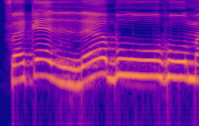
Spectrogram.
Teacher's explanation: ശ്രദ്ധിക്കണം ട്ടോ ഫക ദാലിന്റെ മുകളിൽ ശ്രദ്ധയുണ്ട് ഒന്ന് കനപ്പിച്ച് ഓതി കൊടുക്കുക ഫകബു ബിന്റെ കൂടെ വൗ മദ് വന്നിട്ടുണ്ട് രണ്ടനക്കം നീട്ടി ഓതി കൊടുക്കുക ട്ടോ ഫകബൂഹു ഇവിടെയും അങ്ങനെ തന്നെ രണ്ടനക്കം ഇതുപോലെ തന്നെ രണ്ടനക്കം നീട്ടി കൊടുക്കുക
